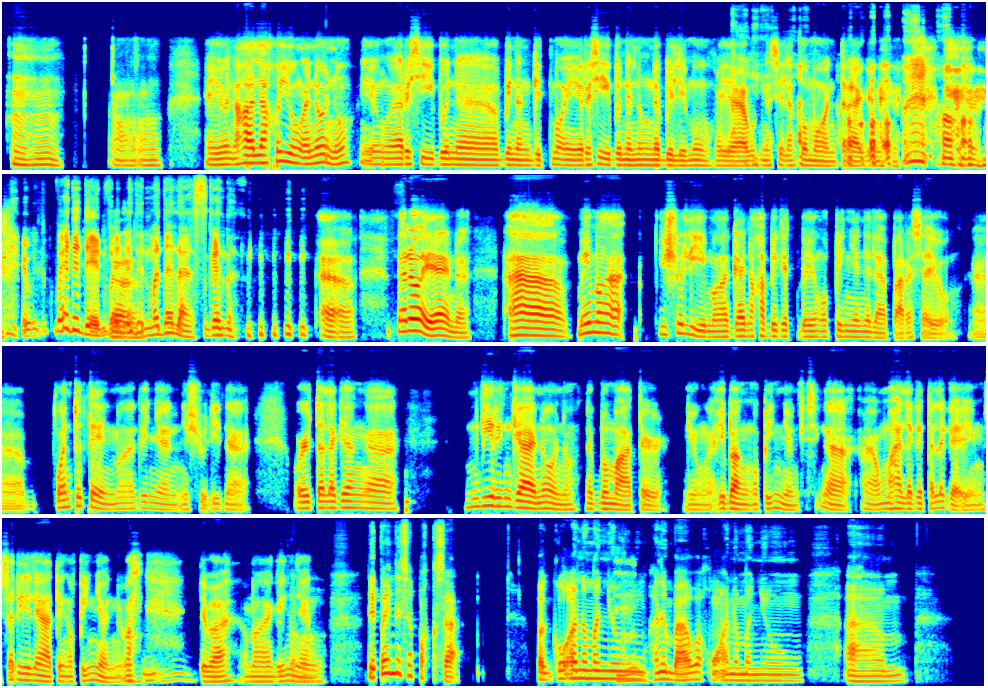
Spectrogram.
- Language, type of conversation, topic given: Filipino, podcast, Paano mo tinitimbang ang opinyon ng pamilya laban sa sarili mong gusto?
- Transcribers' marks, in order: other background noise; laughing while speaking: "Oo, oo"; chuckle; tapping; chuckle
